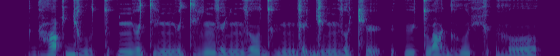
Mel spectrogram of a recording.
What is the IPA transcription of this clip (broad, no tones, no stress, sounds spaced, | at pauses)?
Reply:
ɡʱ ɑ ʔ ɟ u t | ɲ ɵ tʲ ø ɲ ø tʲ e ʎ n z œ ʎ n z o dʱ ʉ ŋ ɡ ɛ ɟ œ ʎ n z o cʰ ø ʔ | ʉ t w ɑ ɡʱ u ç ø ʔ ɦ o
